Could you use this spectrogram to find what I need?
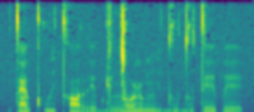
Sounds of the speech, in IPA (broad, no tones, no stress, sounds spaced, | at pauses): t̪ æ kʷʰ i t̪ʰ ɒ r e b ɖ e ŋ͡ǀ o ɳ u ŋ i d̪ u d̪ u t e p e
